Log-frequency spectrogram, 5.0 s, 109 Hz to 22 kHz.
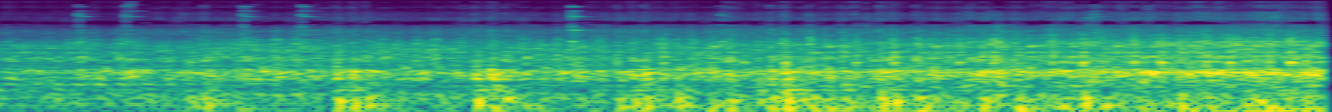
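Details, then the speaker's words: Massey Ferguson 2775 tractor, sat maybe 10–15 years, filmed at the previous owner's place: diesel clatter keeps climbing in speed and loudness with no throttle let-up, running away until it ran out of fuel; owners suspect the injection rack stuck open. "this tractor kind of ran away but it ran out of you know it ran out of fuel so play the clip it's pretty cool it might help further demonstrate that the rack is stuck open"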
